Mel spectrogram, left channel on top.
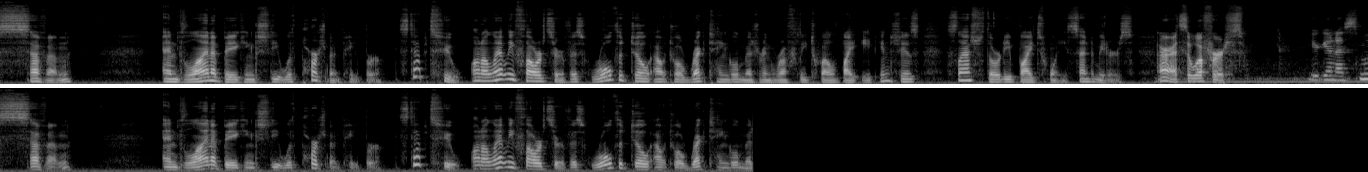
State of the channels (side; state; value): right; drops out; at 7.6 s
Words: 7 and line a baking sheet with parchment paper. Step 2. On a lightly floured surface, roll the dough out to a rectangle measuring roughly 12 by 8 inches / 30 by 20 centimeters. Alright, so what first? You're gonna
